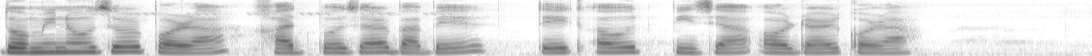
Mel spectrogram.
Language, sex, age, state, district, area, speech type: Assamese, female, 18-30, Assam, Biswanath, rural, read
